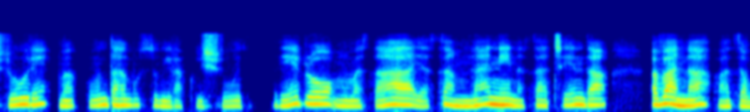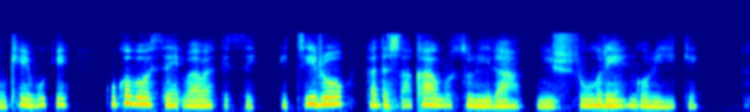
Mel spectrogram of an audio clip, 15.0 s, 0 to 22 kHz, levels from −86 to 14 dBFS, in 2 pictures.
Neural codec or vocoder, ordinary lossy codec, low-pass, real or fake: codec, 16 kHz, 0.7 kbps, FocalCodec; AAC, 32 kbps; 7.2 kHz; fake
